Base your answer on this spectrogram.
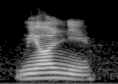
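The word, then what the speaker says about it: Mjölnir: Creo que lo dije mal. ¿Cómo es? Mjolnir.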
